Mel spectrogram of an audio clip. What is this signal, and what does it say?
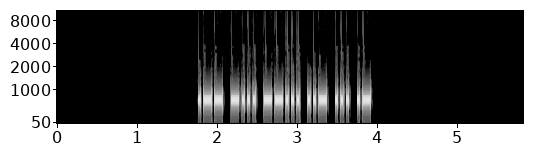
Morse code, heard as a keyed tone, about 36 wpm, 700 Hz. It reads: WB7USA
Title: USA Call Signs - 6 Characters - Repeated 3x - 35wpm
